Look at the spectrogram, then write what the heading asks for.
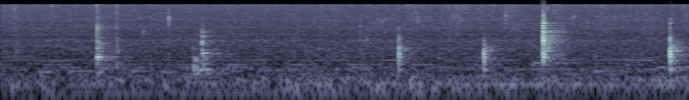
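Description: Sliced garlic and ginger sizzling steadily in hot coconut oil in a non-stick wok. A wooden spatula stirs them and knocks against the pan several times, loudest about four seconds in.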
